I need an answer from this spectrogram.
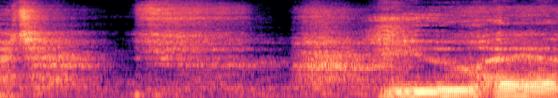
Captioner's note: deep breahs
